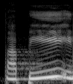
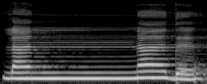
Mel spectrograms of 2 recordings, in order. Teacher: nun pertama dileburkan ke nun kedua disertai bunyi dengung n. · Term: idgham bil gunnah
